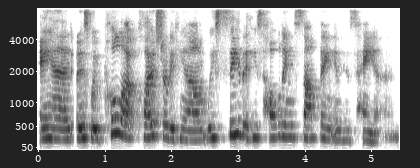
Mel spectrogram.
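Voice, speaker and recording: A woman with a Mississippi accent, high-pitched, at a fairly slow pace. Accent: Southern US (Mississippi). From Mississippi, US South. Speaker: entrepreneur. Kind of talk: interview storytelling. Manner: animated.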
